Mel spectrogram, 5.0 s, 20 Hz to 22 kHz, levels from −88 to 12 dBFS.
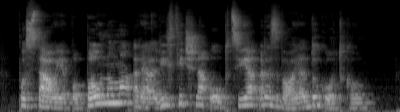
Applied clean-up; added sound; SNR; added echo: none; none; none; reverberation time 0.3 s.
